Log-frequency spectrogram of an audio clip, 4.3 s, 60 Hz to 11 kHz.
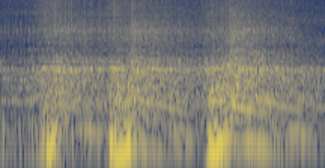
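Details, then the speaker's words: Leyland Princess Woodall Nicholson Kirklees limousine, transverse six-cylinder E-series HL with twin carburetors and 3-speed automatic, revved after start (the fuel pump noise has quietened). Blipped three times; revs climb cleanly and fall back evenly, no misses or knocks, smooth and healthy. "The noisiest fuel pump known to man, but there we go, that's quietened down. The knock isn't the engine itself. There you go, how nice does that sound?"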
